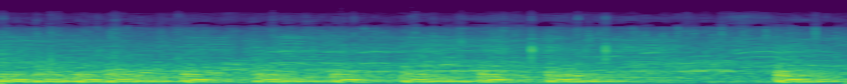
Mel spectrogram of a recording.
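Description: Stadium cheering section chanting in time to a steady, quick drum beat, with music over it. A sharp knock sounds near the end.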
